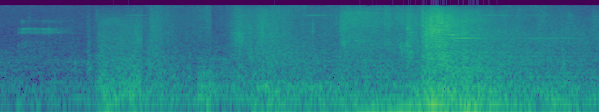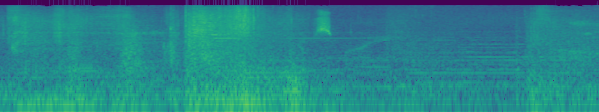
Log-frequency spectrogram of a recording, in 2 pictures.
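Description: Magic spells whoosh in loud bursts.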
